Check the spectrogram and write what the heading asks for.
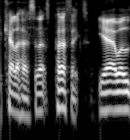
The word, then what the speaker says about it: Kelleher: I'm delighted as well with the Irish because everyone can pronounce my surname over your way. I get all sorts of different versions over in the UK and everywhere else, but the Irish know how to do Keller, so that's perfect.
